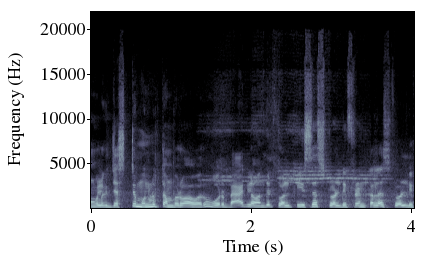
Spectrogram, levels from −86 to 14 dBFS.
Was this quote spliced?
no; 0 cuts

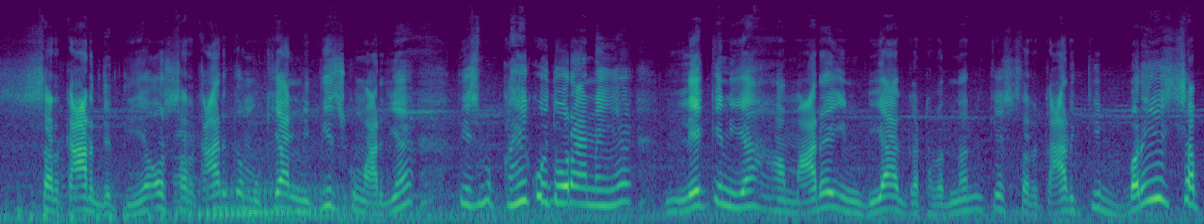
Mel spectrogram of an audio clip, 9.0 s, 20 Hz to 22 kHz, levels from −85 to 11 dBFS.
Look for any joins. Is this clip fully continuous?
yes; 0 cuts

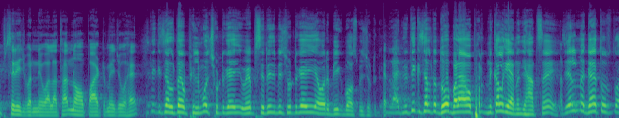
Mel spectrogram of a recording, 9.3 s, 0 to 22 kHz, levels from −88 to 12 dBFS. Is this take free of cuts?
no; 3 cuts; at 2.3 s, 5.8 s, 8.3 s

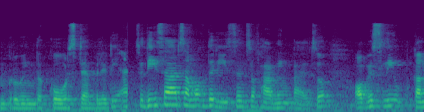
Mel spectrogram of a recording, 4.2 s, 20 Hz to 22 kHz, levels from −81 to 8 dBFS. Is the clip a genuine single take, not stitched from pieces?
no; 1 cut; at 1.3 s

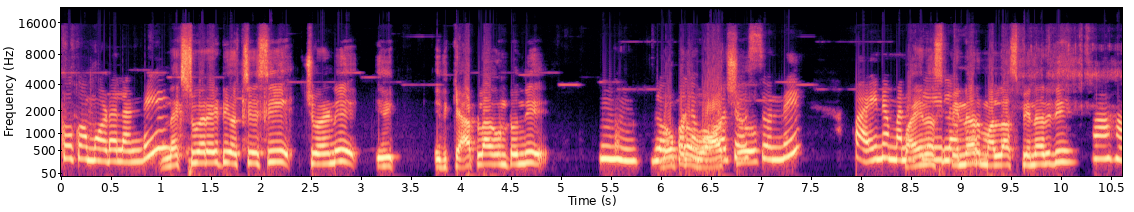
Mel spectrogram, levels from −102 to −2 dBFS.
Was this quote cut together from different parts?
no; 0 cuts

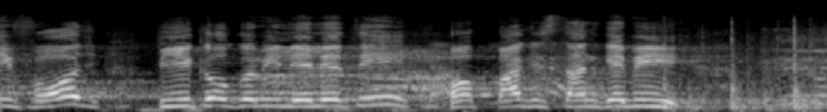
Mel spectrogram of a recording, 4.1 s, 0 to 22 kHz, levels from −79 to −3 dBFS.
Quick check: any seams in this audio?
no; 0 cuts

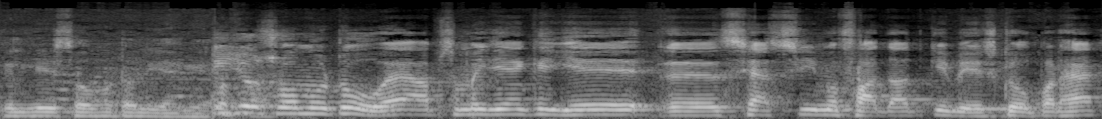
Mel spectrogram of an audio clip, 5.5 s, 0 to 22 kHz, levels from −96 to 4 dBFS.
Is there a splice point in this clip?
yes; 1 cut; at 1.1 s

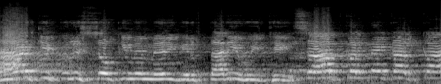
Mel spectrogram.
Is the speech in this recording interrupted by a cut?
yes; 1 cut; at 3.0 s

